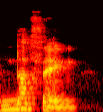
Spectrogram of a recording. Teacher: there when i said nothing the th sound was more like a f sound which is very common in cockney english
